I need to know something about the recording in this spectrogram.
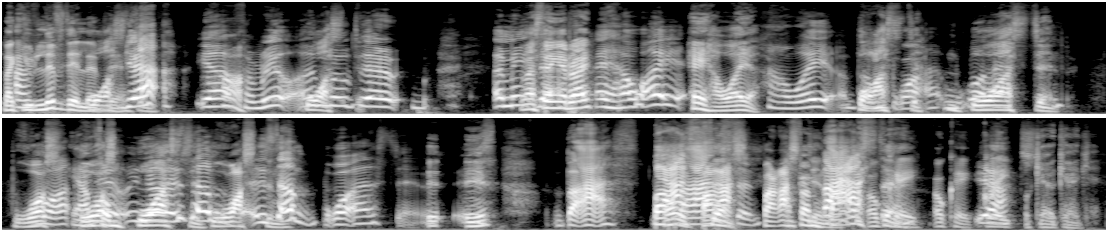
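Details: Adult female comedian with cerebral palsy, real conversational speech; dysarthria (cerebral palsy)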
